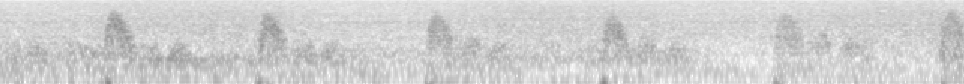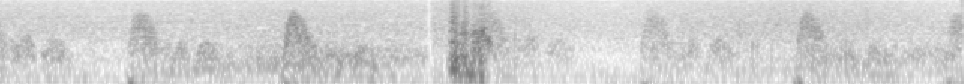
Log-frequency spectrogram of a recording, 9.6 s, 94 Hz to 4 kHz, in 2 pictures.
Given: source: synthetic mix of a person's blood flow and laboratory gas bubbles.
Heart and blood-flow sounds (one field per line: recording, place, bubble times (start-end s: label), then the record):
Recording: Doppler ultrasound of blood flow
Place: subclavian vein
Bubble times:
7.06-7.30 s: bubbles
From the record:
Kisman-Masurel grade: 123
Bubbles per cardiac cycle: 1 to 2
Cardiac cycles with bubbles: 10 to 50%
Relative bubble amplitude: loud (0.450 to 0.775)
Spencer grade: 2 (many but less than half of the cardiac periods contain bubble signals, singularly or in groups)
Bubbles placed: anywhere in the cardiac cycle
